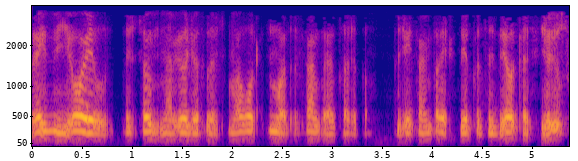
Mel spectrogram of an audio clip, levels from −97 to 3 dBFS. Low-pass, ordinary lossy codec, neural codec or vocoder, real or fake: 3.6 kHz; MP3, 24 kbps; autoencoder, 44.1 kHz, a latent of 192 numbers a frame, MeloTTS; fake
